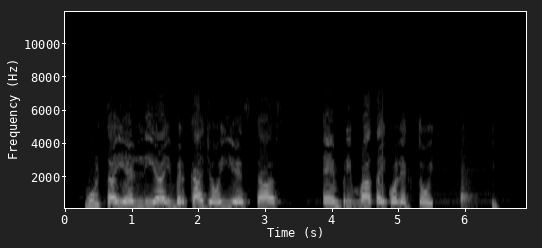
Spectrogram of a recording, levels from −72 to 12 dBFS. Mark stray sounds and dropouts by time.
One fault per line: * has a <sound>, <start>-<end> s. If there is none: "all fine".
* has a whoosh, 5.9-6.2 s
